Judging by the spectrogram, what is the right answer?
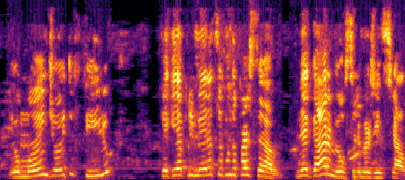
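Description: The speech moves at a fairly quick pace, with noticeable background noise. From Curitiba region, Paraná, southern Brazil. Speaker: housing activist. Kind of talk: interview testimony.

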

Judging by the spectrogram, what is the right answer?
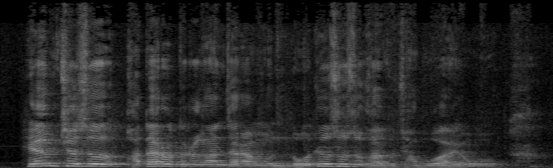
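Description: Over noticeable background noise, a man with a high pitch talks at a moderate pace, his voice making very wide pitch swings. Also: big swings in loudness. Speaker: former political prisoner. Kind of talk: testimony.

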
